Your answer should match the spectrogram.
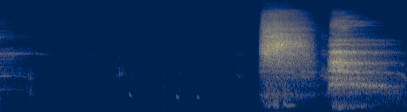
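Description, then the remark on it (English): Two loud, raspy coughs, each with a wheezy, strained edge, preceded by a few faint clicks and breaths in near silence. “Oh, I'm sorry. This cough.”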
